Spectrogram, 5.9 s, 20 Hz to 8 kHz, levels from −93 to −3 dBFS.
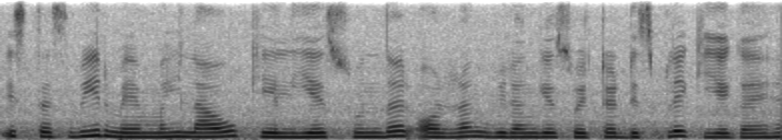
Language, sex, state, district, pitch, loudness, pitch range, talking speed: Hindi, female, Mizoram, Aizawl, 230 Hz, -13 LUFS, 225-250 Hz, 145 wpm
